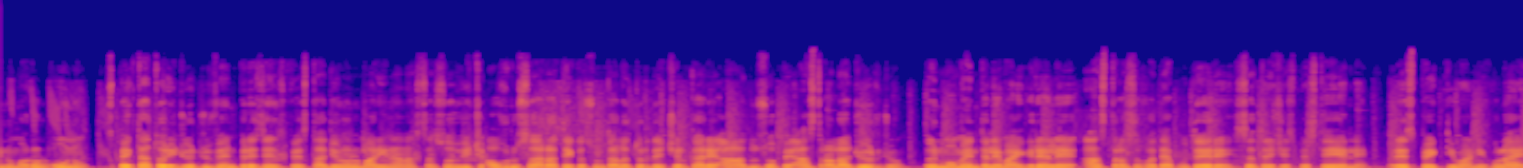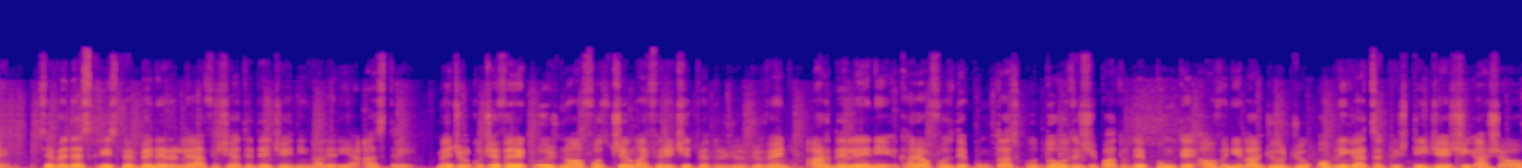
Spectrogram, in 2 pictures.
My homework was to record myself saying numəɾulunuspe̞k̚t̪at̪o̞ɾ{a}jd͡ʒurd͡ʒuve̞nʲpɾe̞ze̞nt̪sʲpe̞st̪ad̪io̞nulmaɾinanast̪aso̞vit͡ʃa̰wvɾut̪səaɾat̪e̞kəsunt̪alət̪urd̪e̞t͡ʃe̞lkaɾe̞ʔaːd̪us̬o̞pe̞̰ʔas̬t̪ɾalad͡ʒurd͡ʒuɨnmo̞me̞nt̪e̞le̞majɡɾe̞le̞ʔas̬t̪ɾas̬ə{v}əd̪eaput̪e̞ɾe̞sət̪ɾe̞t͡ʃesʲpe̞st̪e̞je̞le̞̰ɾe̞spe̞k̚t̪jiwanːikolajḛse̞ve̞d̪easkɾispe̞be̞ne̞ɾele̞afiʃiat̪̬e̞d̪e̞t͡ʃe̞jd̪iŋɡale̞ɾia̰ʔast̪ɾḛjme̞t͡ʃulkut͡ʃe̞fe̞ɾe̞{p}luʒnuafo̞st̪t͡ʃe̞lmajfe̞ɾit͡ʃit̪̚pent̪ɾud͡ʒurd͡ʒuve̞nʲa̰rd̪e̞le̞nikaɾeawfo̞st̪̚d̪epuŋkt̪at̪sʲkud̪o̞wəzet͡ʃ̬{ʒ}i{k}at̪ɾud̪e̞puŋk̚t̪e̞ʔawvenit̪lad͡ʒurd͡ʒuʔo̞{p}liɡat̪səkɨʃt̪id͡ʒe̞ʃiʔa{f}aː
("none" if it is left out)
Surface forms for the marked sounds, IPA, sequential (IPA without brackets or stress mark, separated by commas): i, v, k, ʃ, p, b, ʃ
